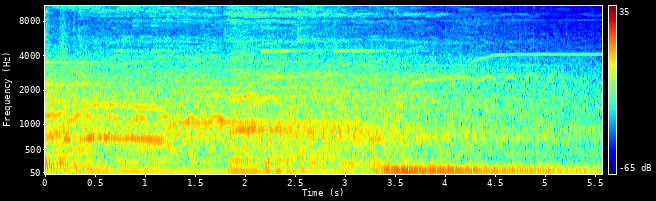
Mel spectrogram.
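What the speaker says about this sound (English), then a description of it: "the people cheer at the sight of the life-giving god" Crowd at an ancient Egyptian festival cheering, with scattered whoops and rising voices over a low steady hum, moderately loud and spread out, swelling midway then fading slightly.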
